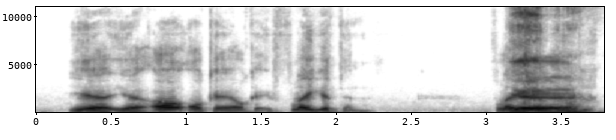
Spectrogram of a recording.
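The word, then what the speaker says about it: Phlegethon: Phlegathon. Could that be it? Phlegathon. Phleg, it's like because it's Greek, so it's PH is an F. Yeah. Oh, okay. Phlegathon.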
